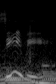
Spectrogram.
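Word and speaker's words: ziibi: with intimate tig so the ojibwe word for river is xevi and it's spelled z-i-i-v-i and depending on where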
